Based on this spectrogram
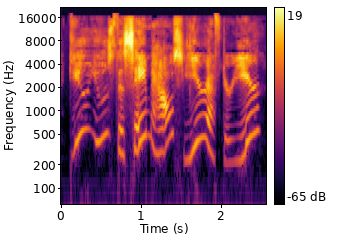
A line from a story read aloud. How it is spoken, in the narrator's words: piped up Striped Chipmunk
